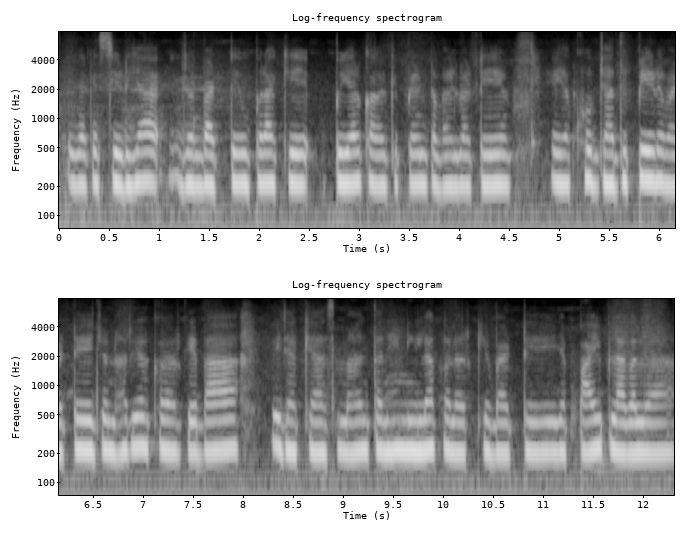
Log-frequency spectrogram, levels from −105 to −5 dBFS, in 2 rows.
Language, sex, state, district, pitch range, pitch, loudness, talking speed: Bhojpuri, female, Uttar Pradesh, Gorakhpur, 210-220 Hz, 215 Hz, -29 LUFS, 170 wpm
